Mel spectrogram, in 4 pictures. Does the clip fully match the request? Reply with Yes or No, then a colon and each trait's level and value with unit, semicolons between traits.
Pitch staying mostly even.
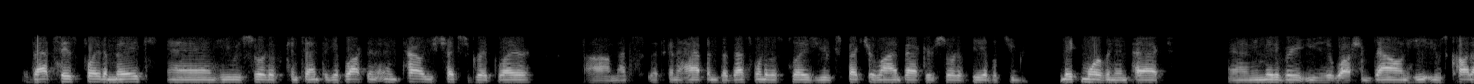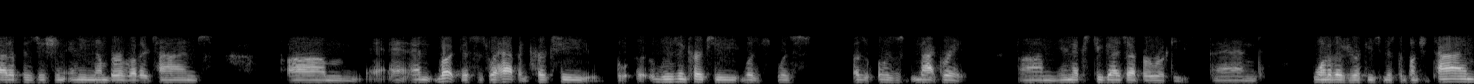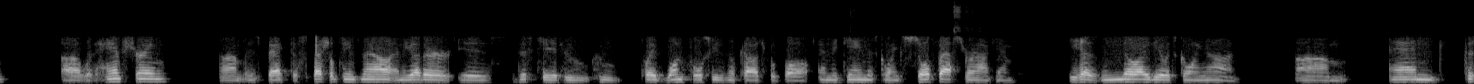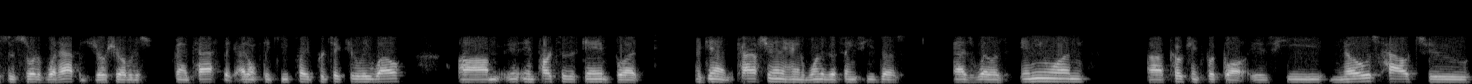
Yes: narrow, 2.2 semitones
